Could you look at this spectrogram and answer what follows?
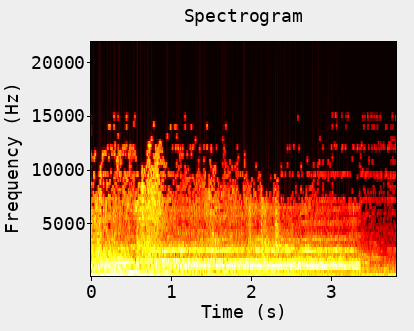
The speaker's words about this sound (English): Oh, and listen to Emilio Estevez's great action movie scream.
